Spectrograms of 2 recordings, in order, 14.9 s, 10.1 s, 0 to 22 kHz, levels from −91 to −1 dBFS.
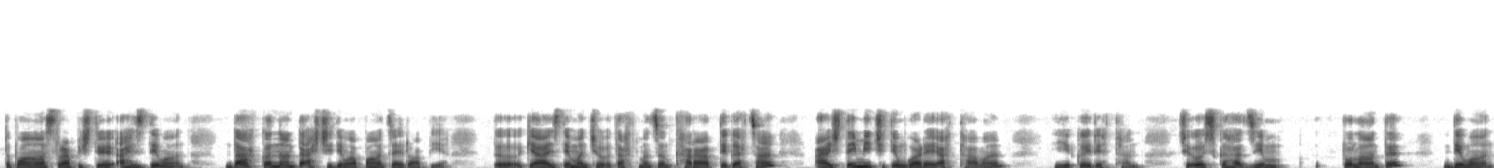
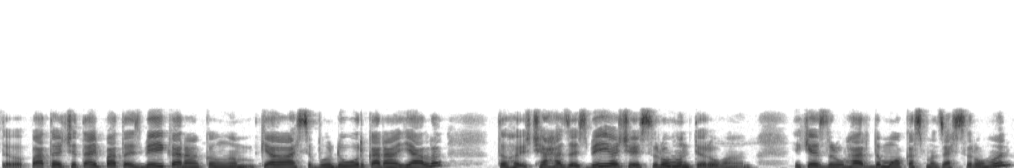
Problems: background sounds at intervals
